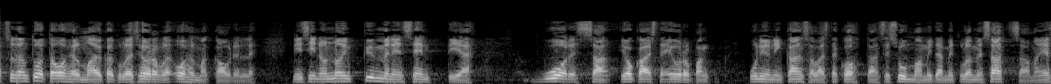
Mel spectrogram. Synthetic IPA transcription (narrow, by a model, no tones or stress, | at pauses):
t̪sot̪ɑnt̪uot̪ɑohjelmɑːjokɑt̪uleːseurɑːʋɑlːeʔohjelmɑkɑudelːe | niːnsiːnonnoiŋkymːenensent̪ːiæ | ʋuoɾesːɑjokɑist̪ɑeuroːpɑŋ | unioniŋkɑnsɑlɑist̪ɑkoht̪ɑːnsesumːɑmit̪æmet̪ulemːesɑt̪sɑːmɑːjjɑ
